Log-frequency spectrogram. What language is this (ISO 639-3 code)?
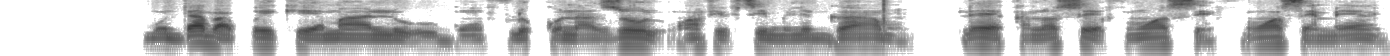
yor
